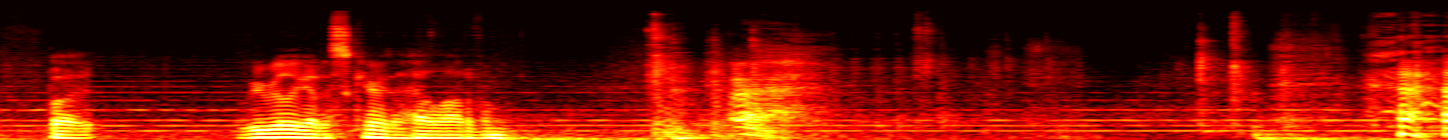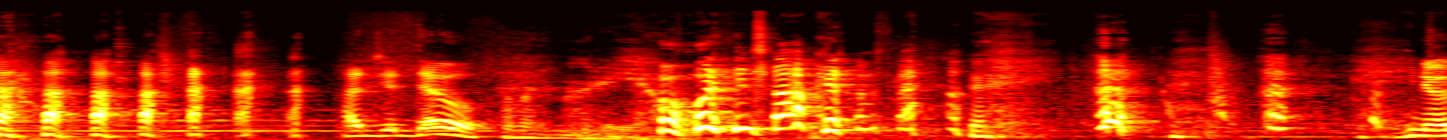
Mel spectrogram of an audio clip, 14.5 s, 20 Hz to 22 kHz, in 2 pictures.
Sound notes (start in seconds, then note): 3.9 grunts; 6.7 laughing; 10.4 laughing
